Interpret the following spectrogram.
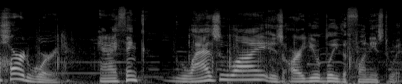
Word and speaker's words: lazuli: La Zuli. Lazuli. I think I think it's Lee as opposed to lie. I think the I'm pronouncing the I very intentionally when it should be the E.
